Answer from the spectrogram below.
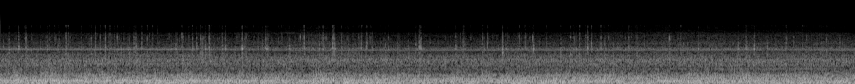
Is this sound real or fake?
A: real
